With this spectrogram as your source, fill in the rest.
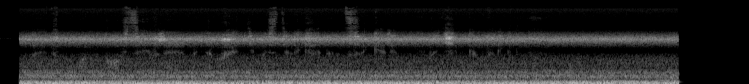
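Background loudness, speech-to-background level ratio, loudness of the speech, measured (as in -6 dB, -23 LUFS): -27.5 LUFS, -4.0 dB, -31.5 LUFS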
